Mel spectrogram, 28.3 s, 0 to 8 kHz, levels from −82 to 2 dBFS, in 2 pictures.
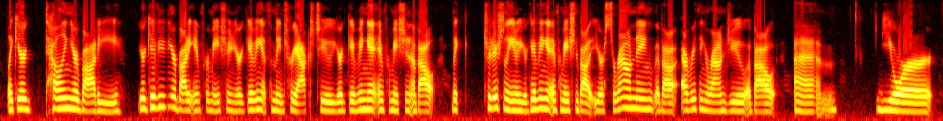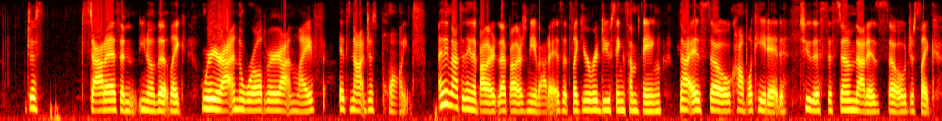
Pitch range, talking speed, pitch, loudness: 170-195 Hz, 195 wpm, 180 Hz, -14 LUFS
